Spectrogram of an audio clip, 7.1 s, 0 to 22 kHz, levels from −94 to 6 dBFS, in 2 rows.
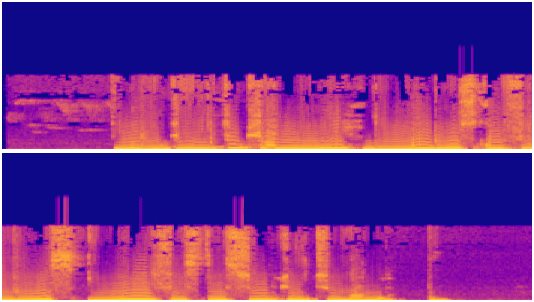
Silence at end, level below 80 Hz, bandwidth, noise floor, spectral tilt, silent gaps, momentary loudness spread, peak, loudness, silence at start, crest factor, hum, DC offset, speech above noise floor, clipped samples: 0.55 s; -40 dBFS; 11.5 kHz; -43 dBFS; -5 dB/octave; none; 5 LU; 0 dBFS; -7 LUFS; 0.2 s; 8 dB; none; under 0.1%; 36 dB; under 0.1%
